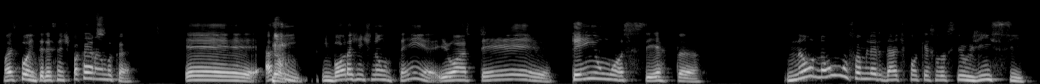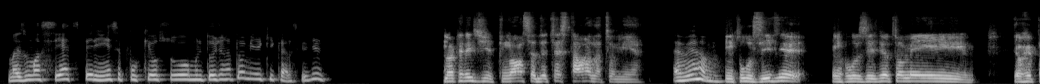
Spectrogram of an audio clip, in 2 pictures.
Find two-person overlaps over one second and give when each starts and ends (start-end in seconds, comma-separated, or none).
none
